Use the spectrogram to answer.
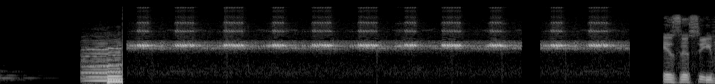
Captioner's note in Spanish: grillos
